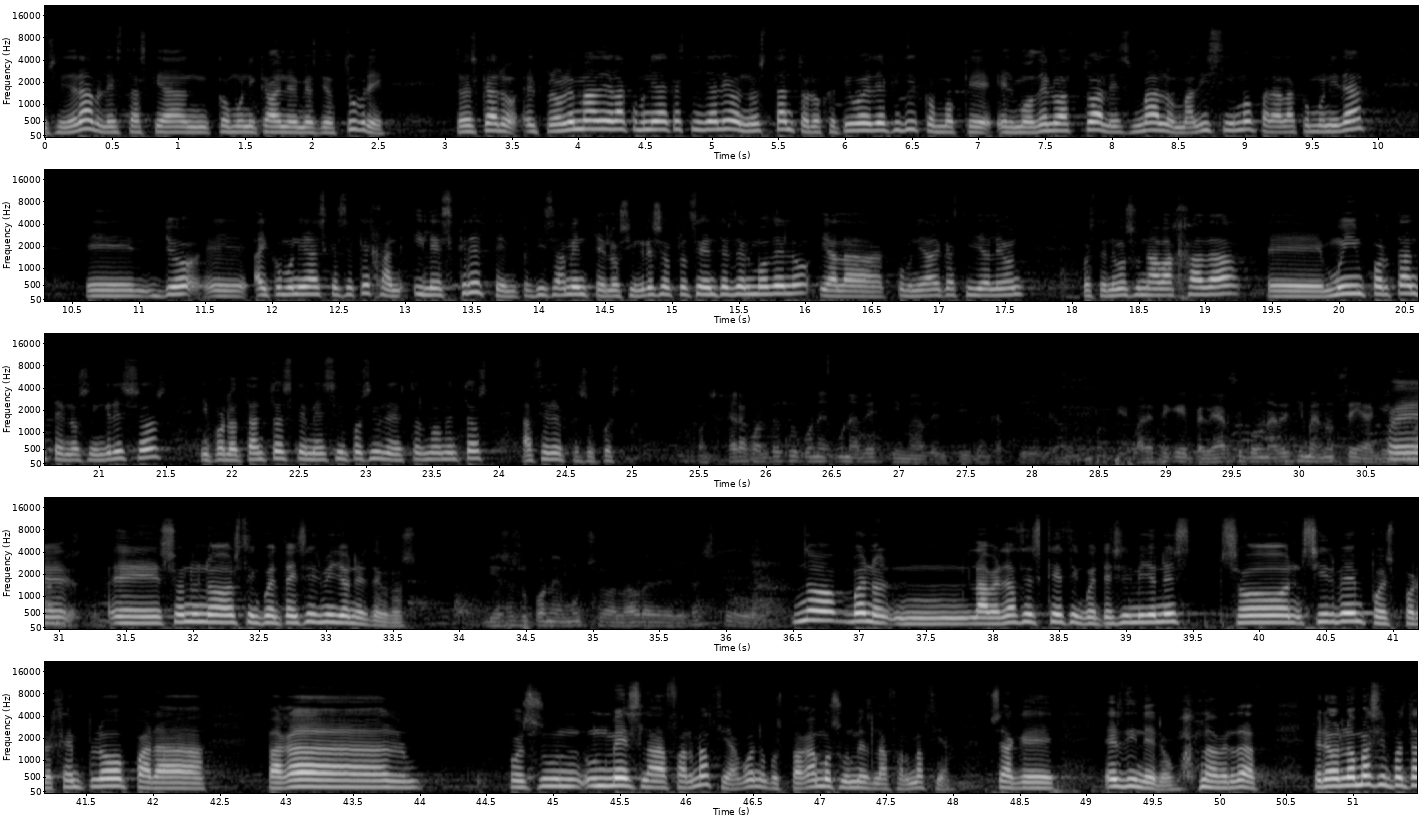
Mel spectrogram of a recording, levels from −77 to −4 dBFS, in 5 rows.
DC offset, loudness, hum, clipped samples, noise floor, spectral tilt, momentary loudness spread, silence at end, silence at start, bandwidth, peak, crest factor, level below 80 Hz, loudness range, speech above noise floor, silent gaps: under 0.1%; -30 LUFS; none; under 0.1%; -58 dBFS; -6.5 dB/octave; 20 LU; 0 s; 0 s; 12 kHz; -10 dBFS; 20 dB; -64 dBFS; 12 LU; 29 dB; none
